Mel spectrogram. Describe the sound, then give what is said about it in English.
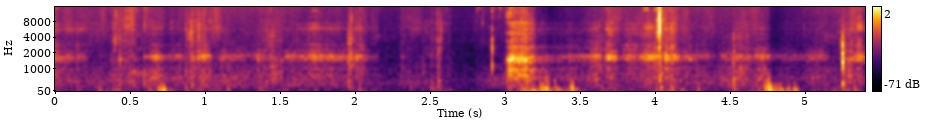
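Footsteps of a person running outdoors, a loose series of soft thuds and scuffs that grows busier and louder after the midpoint. “Just running, you know. I've gone a little over a mile and a half right now.”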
